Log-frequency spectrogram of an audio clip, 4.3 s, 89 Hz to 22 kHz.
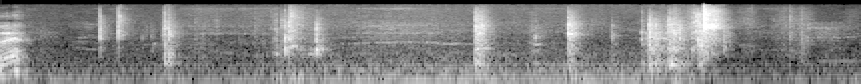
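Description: Irregular clicks, knocks and rustles of the Milwaukee M18 vacuum's plastic housing and a thin cloth sleeve being handled and fitted; the vacuum motor is not running.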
